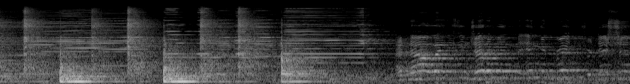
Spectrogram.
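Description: A hand-held drum struck with a few loud single beats roughly a second apart, each ringing on. The beats stop after about three seconds, and a voice starts.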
